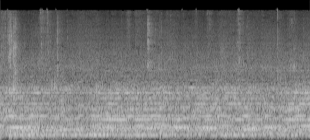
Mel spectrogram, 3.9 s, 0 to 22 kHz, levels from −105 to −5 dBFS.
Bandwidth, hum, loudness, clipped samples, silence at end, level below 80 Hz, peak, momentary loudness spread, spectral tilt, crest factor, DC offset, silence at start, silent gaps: 17 kHz; none; -29 LUFS; under 0.1%; 0 s; -60 dBFS; -14 dBFS; 2 LU; -4.5 dB/octave; 14 dB; under 0.1%; 0 s; none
